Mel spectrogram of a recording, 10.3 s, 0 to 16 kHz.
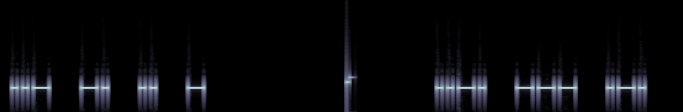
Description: Morse code, heard as a keyed tone, about 15 wpm, spaced as for 11 wpm, 700 Hz. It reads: UNIT FOR
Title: 2x Character Spacing - Top 500 Words - 15wpm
